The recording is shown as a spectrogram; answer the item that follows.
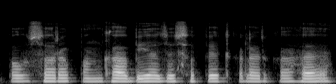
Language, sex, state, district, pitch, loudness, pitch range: Hindi, male, Jharkhand, Ranchi, 140 Hz, -19 LUFS, 140-145 Hz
